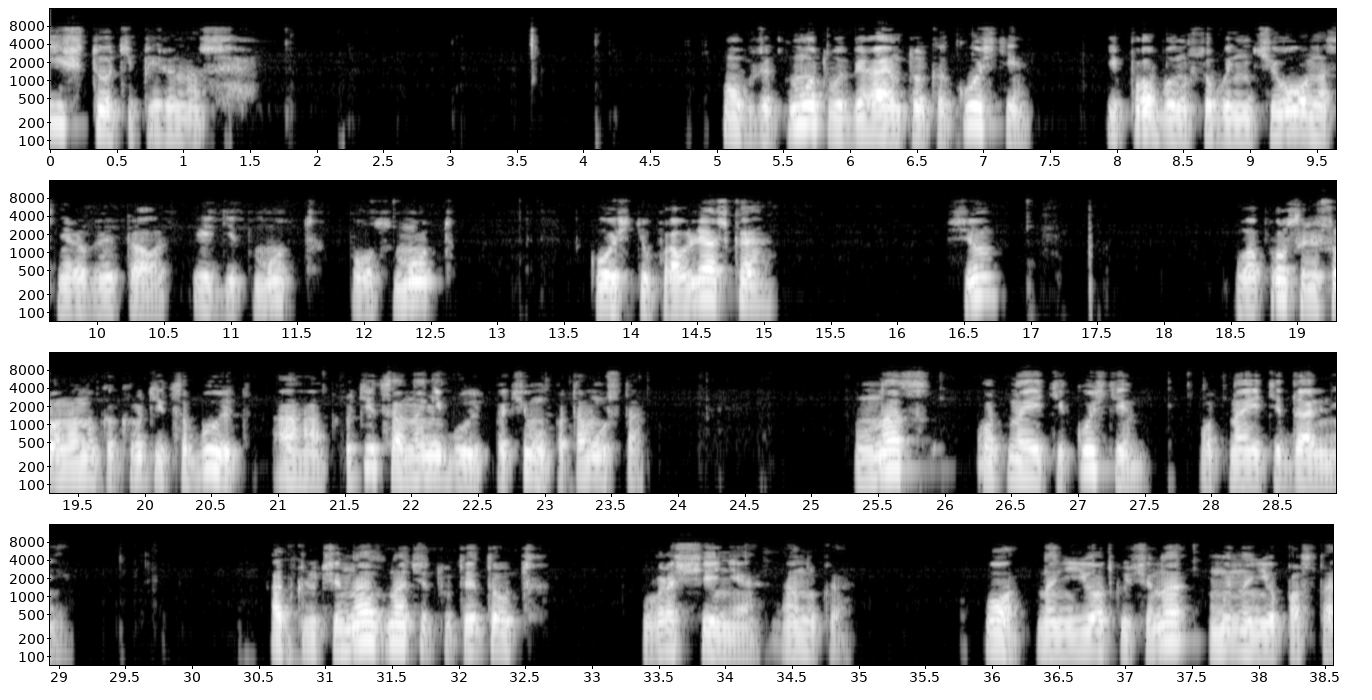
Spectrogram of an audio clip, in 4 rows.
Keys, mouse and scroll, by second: 1.6 middle click, 2.3-3.1 middle drag, 4.1 click, 5.7 click, 6.8 click, 8.6-12.2 drag, 13.1 click, 14.7-17.0 drag, 17.4 KP_1, 19.6 r, 22.2-23.1 middle drag, 23.7-24.3 shift+middle drag, 24.7-25.5 middle drag, 25.8 click, 28.0 shift+click, 29.5-30.1 shift+drag, 30.7 n, 34.1 click, 36.8 click.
